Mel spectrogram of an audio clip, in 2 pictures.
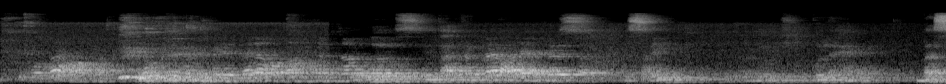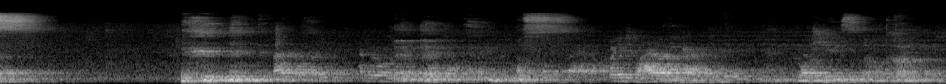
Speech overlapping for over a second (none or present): present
